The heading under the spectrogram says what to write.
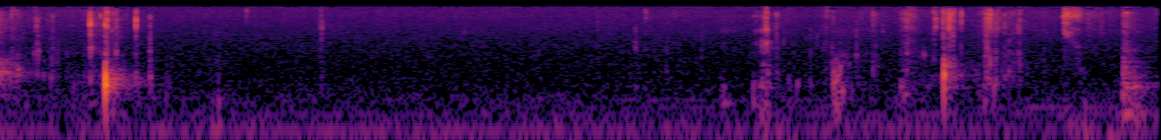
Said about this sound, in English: I got to get a swig of Gatorade. Hang on.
